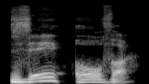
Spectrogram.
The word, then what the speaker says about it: Seehofer: Nou, hij zei, mijn inziens is dat niet heel moeilijk om te weten dat je dat niet op zijn Engels, maar op zijn Duits moet uitspreken. Nou, daar ben ik het best wel met Johan eens. Dus het moet zijn Seehofer.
